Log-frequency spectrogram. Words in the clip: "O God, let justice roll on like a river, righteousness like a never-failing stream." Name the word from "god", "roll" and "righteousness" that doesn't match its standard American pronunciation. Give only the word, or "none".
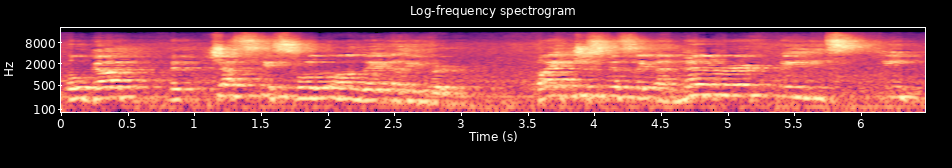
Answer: roll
